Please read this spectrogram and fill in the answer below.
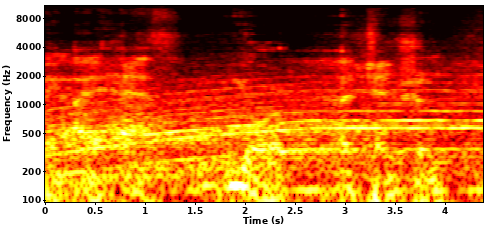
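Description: A steady low rumble with a slowly rising drone, and a deep voice speaking over it.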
